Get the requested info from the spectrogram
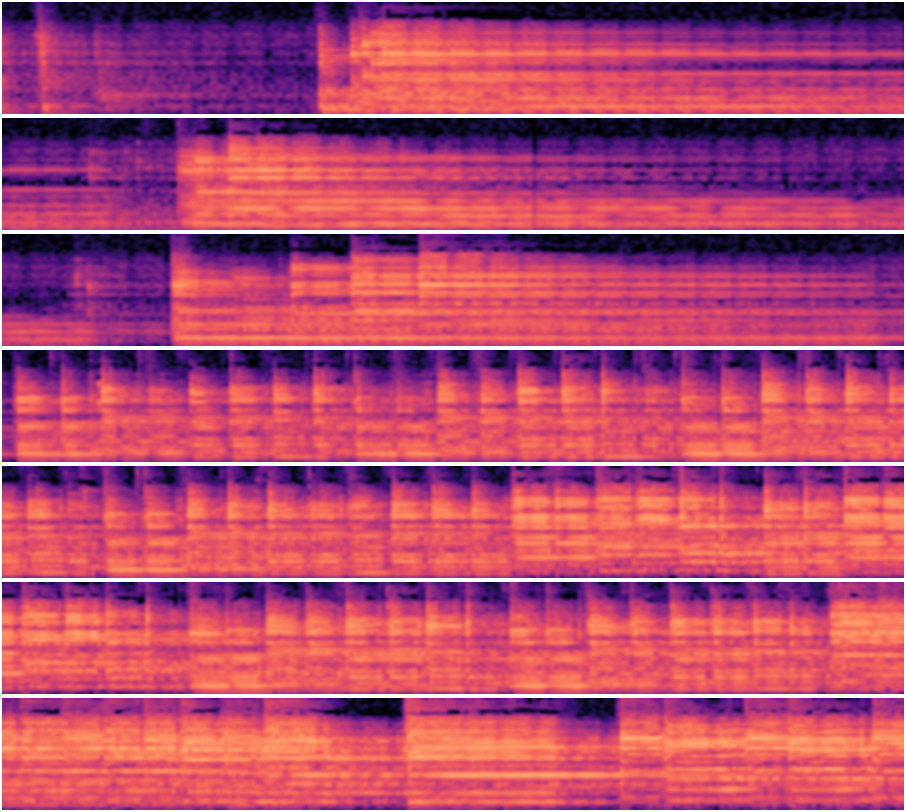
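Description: Gretsch electric guitar played through a Fender Tone Master Deluxe Reverb Blonde Edition amp with a Celestion speaker, on its vibrato channel with reverb added. Three strummed chords are each left to ring and fade. Then, from about halfway through, a steady rhythmic rock-and-roll picking part follows.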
